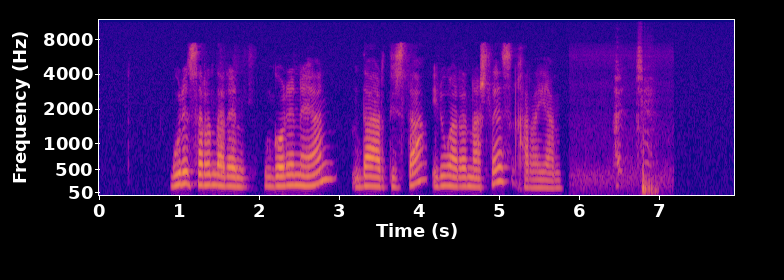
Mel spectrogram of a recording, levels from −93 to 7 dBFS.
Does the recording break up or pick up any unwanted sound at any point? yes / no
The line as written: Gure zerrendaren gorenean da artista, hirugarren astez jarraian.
yes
